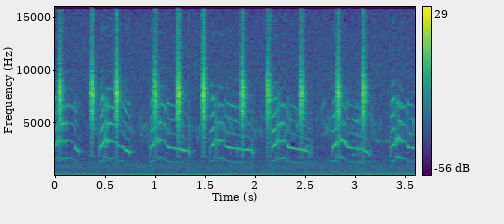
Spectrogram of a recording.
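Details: Marsh wren at Johnson Log Pond, Coos County, Oregon, on 2 April 2020: sharp dry ticks alternate with short descending slurred whistles, repeating several times a second over a steady low hum.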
